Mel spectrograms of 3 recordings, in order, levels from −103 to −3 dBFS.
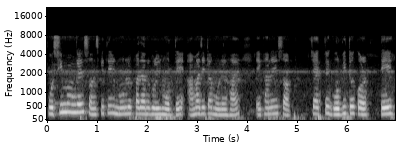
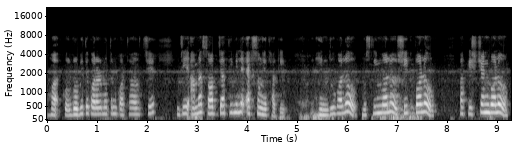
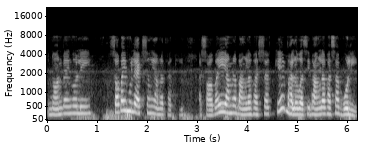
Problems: background sounds at intervals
